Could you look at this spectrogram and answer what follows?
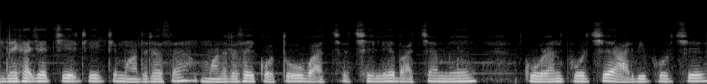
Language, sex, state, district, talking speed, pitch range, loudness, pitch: Bengali, male, West Bengal, Jhargram, 125 wpm, 130-145 Hz, -18 LUFS, 140 Hz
